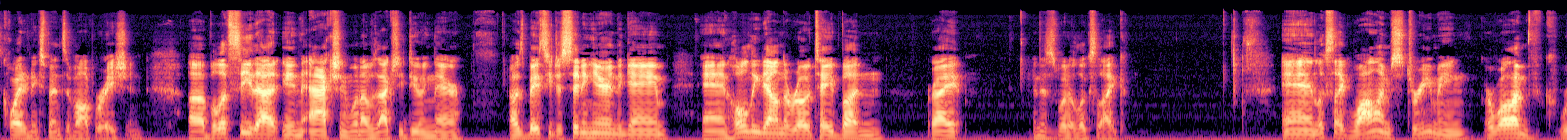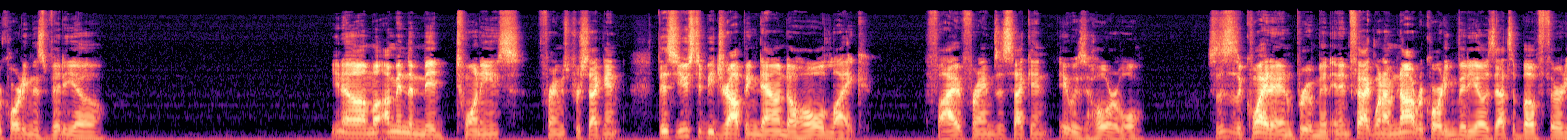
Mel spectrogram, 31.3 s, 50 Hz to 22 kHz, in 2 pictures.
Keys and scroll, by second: 0.2 super+h, 0.6 typing, 0.8 super+h, 7.2-8.0 typing, 9.6-12.5 typing.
